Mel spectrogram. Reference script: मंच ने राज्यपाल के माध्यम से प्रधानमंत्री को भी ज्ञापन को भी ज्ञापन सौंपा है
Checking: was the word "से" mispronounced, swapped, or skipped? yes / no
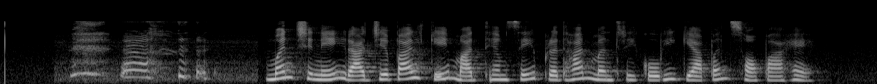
no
